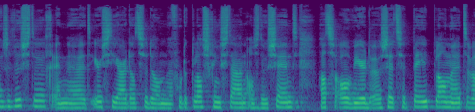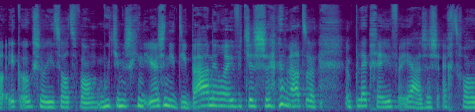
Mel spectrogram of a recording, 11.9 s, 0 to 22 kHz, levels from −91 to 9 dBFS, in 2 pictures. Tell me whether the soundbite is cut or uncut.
cut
